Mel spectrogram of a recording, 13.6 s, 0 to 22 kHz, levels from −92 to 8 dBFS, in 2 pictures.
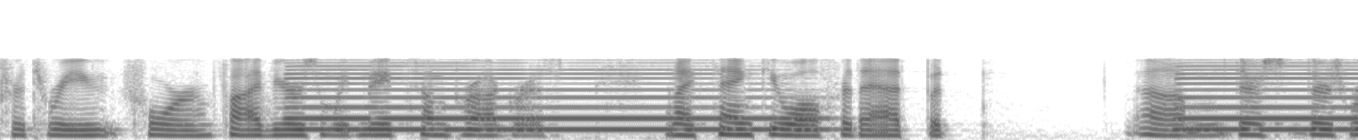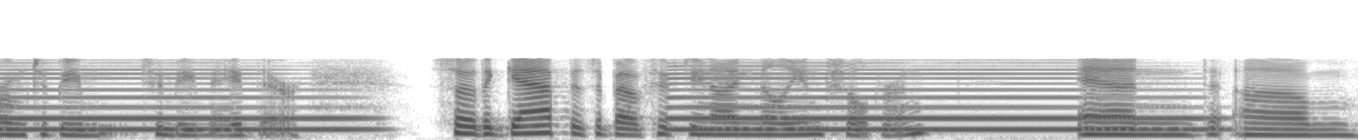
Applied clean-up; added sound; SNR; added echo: neural mask model RNNoise.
